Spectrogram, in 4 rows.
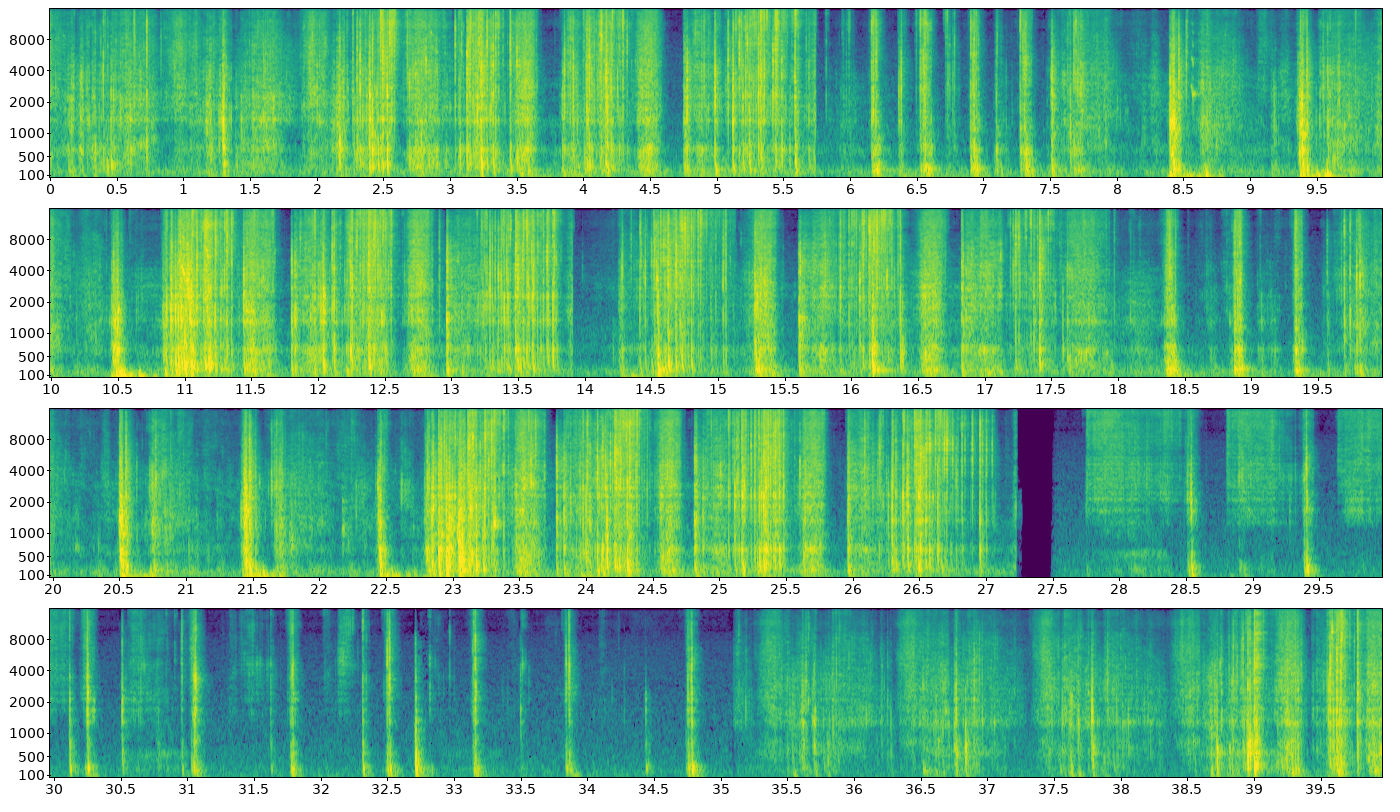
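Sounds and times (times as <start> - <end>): slime crackling and popping: 10.5 - 17.6, 22.4 - 27.2.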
